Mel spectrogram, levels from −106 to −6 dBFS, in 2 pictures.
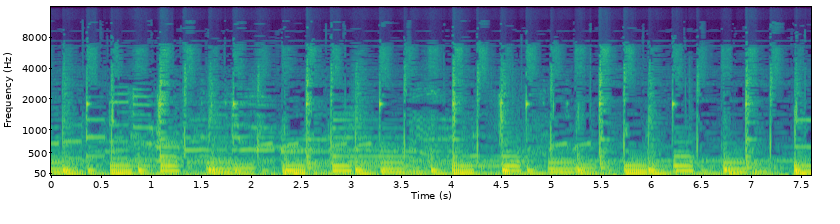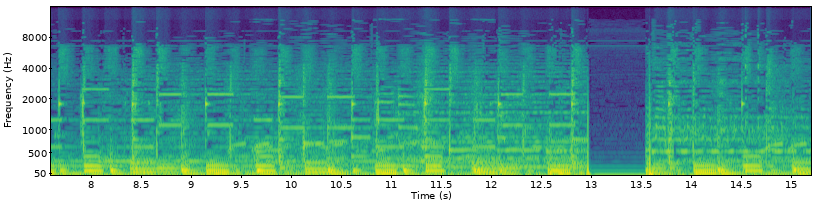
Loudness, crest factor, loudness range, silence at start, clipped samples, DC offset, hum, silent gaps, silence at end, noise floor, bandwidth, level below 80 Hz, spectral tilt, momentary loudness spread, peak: -19 LUFS; 16 dB; 1 LU; 0 s; under 0.1%; 3%; none; none; 0 s; -44 dBFS; 11 kHz; -20 dBFS; -6.5 dB/octave; 4 LU; 0 dBFS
